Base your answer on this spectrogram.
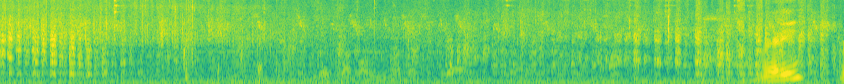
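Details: Macho the Rottweiler, out playing fetch and filmed on a Galaxy phone, pants in a fast, even series of huffs; a man's voice rises near the end.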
